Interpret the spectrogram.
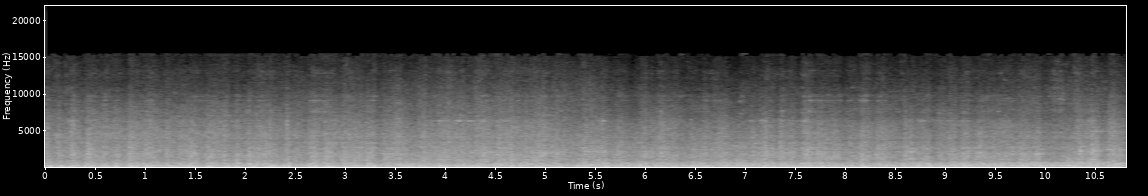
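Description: Freight train cars rolling past at close range: a loud, steady noise of steel wheels running on the rails.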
